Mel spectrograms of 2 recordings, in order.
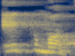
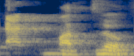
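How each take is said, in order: First: The first vowel is a closed e sound. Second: The first vowel is an open, æ-like sound. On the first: The speaker calls it wrong. "অশুদ্ধ ভাবেই শুদ্ধটা উচ্চারণ করতে যান খুব strongly, তখন একমাত্র বলেন, কিন্তু একমাত্র হবে না" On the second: The speaker calls it right. "হবে একমাত্র ... তার মানে এটা কি বিবৃত"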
